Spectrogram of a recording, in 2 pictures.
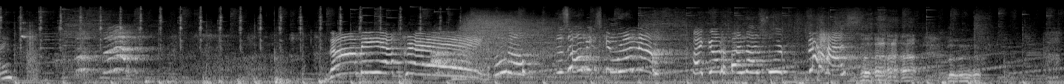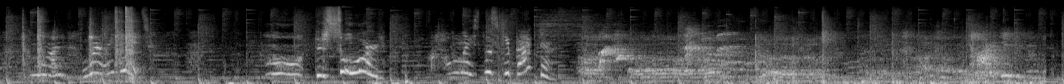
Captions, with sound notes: [clock ticking] Zombie Upgrade! Oh no, the zombies can run now! I gotta find that sword fast! Come on, where is it? The sword! How am I supposed to get back there? [screaming] [upbeat music]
